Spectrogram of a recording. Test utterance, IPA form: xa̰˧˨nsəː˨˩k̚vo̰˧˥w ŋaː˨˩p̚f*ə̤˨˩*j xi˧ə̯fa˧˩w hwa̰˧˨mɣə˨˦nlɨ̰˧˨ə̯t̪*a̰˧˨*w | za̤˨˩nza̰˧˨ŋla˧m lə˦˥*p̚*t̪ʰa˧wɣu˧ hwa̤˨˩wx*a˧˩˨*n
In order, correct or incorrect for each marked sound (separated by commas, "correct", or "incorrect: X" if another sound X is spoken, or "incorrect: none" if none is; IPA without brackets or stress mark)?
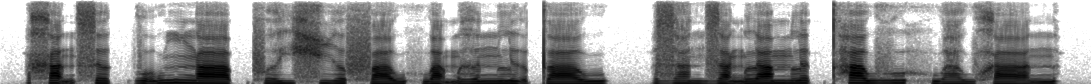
correct, incorrect: a˨˦, incorrect: t̚, correct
